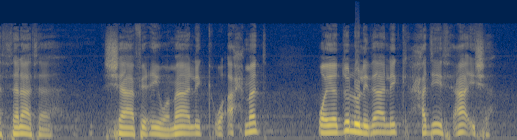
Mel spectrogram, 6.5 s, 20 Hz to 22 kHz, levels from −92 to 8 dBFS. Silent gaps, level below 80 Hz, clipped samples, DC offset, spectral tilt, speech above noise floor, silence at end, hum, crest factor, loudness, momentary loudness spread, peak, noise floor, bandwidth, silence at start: none; -44 dBFS; 0.1%; under 0.1%; -6.5 dB/octave; 30 dB; 0.3 s; none; 16 dB; -16 LUFS; 16 LU; 0 dBFS; -45 dBFS; 12 kHz; 0 s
